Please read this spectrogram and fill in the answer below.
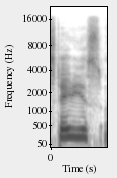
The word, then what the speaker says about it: Stadia: We're going to talk about Google Stadia, which I think that's how you pronounce Stadia. – Stadia. – I've heard it pronounced a couple different ways.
